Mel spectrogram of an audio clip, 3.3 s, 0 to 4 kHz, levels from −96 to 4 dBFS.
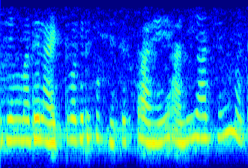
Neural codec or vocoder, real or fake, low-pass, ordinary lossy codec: none; real; 3.6 kHz; none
